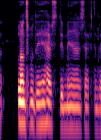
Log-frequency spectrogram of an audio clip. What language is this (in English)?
Icelandic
